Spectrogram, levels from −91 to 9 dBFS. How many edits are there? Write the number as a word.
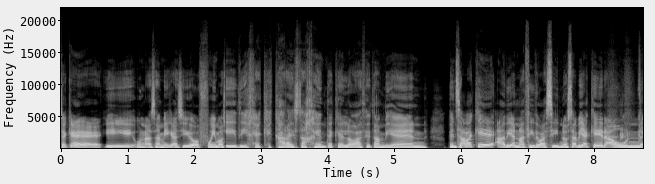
one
